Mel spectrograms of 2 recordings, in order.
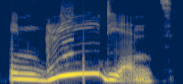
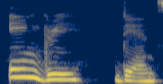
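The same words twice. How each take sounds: First: The stress is on the second syllable. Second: The second syllable is not stressed. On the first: The speaker calls it right. "the stress is on the second syllable, which is gre" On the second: The speaker calls it wrong. "I've heard a lot of people say it's ingredient. No"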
